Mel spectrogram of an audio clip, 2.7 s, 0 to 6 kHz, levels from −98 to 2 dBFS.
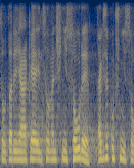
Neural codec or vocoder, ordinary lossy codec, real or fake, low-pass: none; Opus, 24 kbps; real; 5.4 kHz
